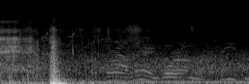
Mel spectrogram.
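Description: A car's trunk lid slammed shut: one sharp thump about half a second in.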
